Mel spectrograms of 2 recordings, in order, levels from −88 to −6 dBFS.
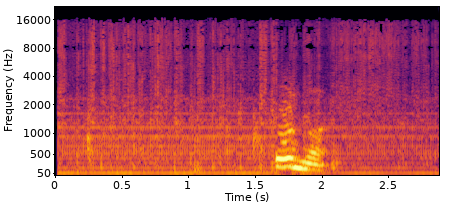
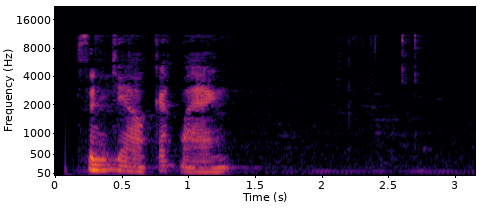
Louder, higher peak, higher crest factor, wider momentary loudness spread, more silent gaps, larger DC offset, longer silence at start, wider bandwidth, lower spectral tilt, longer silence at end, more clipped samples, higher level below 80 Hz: first, -16 LUFS vs -40 LUFS; first, -2 dBFS vs -18 dBFS; second, 14 dB vs 26 dB; about the same, 18 LU vs 19 LU; neither; neither; second, 0.05 s vs 0.2 s; first, 17 kHz vs 11.5 kHz; first, -6 dB/octave vs -4.5 dB/octave; second, 0 s vs 0.45 s; neither; first, -32 dBFS vs -60 dBFS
